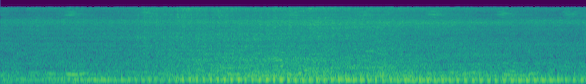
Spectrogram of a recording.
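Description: A passing motor vehicle's engine: a low buzzing drone that grows to its loudest about two seconds in, then slowly fades.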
